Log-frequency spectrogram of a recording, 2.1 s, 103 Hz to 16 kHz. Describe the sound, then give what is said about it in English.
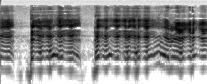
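Sheep and lambs bleating loudly, a short cry followed by a longer, wavering bleat, with other calls overlapping into a brief noisy chorus. “So on the twilight of the 14th day, you're going to hear this racket right before the twilight and the sun goes down.”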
